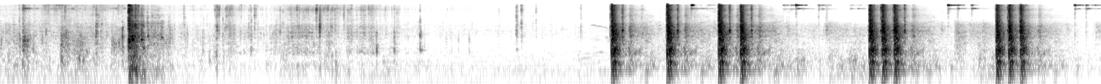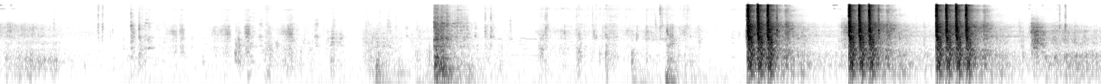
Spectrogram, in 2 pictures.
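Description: Rifle shots crack loudly one after another outdoors.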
